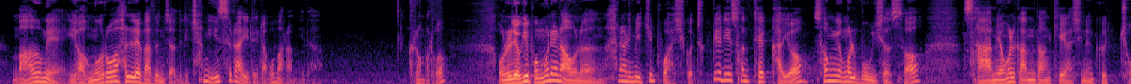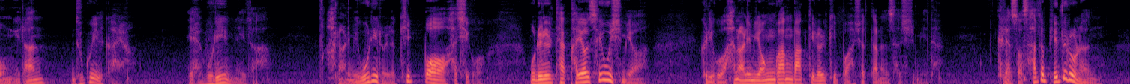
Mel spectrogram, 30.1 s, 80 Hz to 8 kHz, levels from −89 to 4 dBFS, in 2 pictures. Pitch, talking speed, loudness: 120 Hz, 275 characters per minute, -26 LUFS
